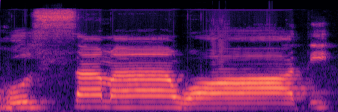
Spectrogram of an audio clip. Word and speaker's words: السماوات: کرسیہ السماوات، سماوات نہیں پڑھنا. میں نے پیچھے بھی آپ کو بتایا میم کے اوپر کھڑی زبر ہے.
